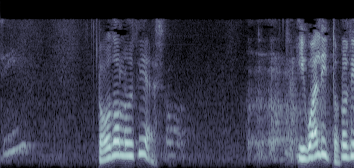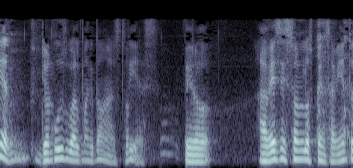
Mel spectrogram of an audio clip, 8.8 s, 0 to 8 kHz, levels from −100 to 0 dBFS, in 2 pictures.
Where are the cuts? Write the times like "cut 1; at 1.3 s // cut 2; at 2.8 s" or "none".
cut 1; at 4.3 s // cut 2; at 5.0 s // cut 3; at 5.4 s // cut 4; at 6.0 s // cut 5; at 6.6 s

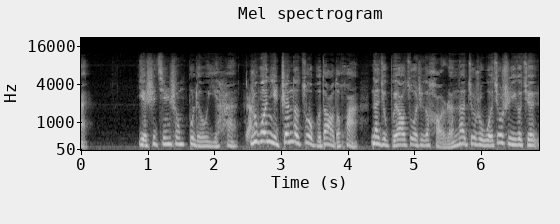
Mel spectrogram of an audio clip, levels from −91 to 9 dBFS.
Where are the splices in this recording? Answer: cut 1; at 2.4 s // cut 2; at 4.3 s

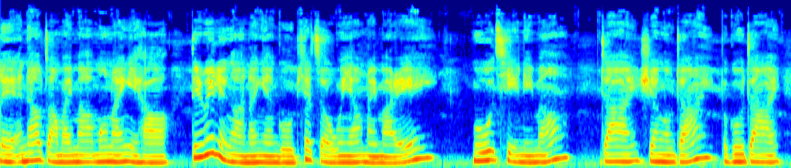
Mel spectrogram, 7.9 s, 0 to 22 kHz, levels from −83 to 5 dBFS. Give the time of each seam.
cut 1; at 6.0 s

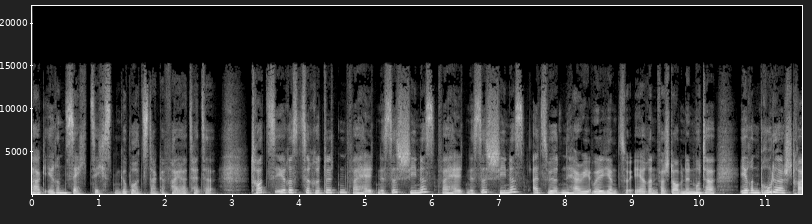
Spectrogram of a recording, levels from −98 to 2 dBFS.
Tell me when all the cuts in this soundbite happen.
cut 1; at 6.1 s // cut 2; at 8.4 s // cut 3; at 9.4 s

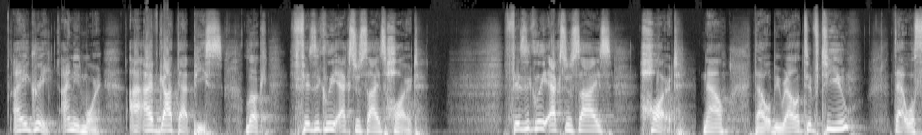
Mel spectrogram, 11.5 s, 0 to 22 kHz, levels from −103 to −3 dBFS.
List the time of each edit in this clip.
cut 1; at 1.6 s // cut 2; at 8.7 s

